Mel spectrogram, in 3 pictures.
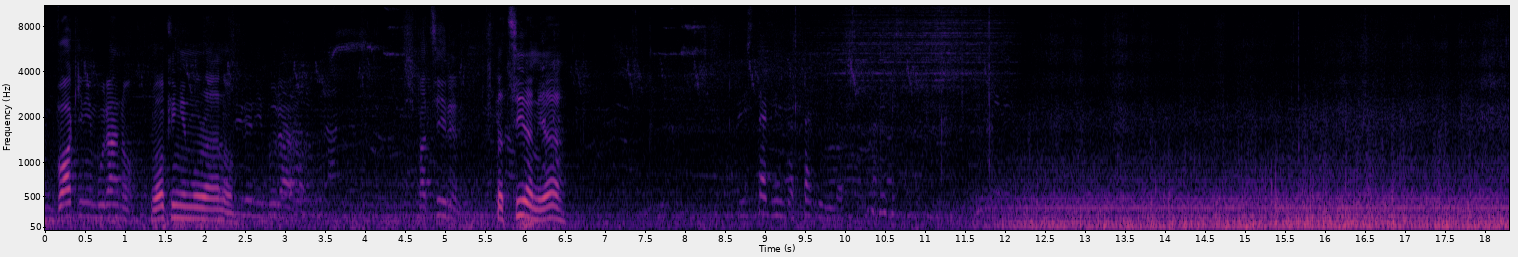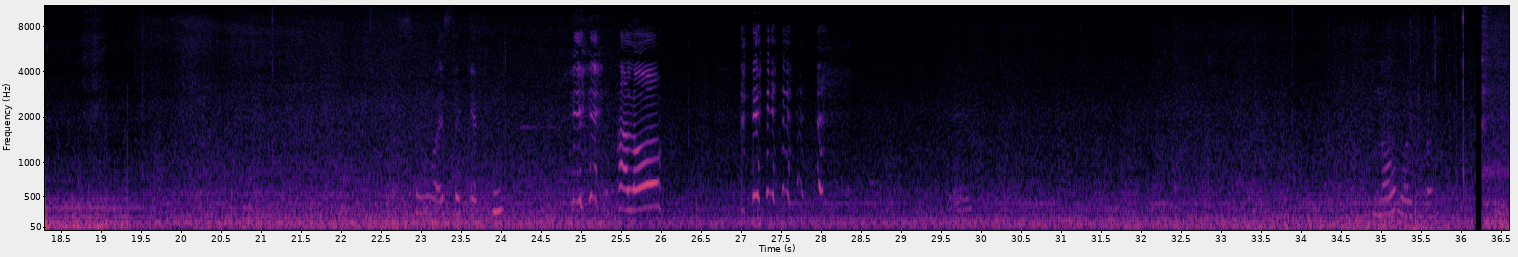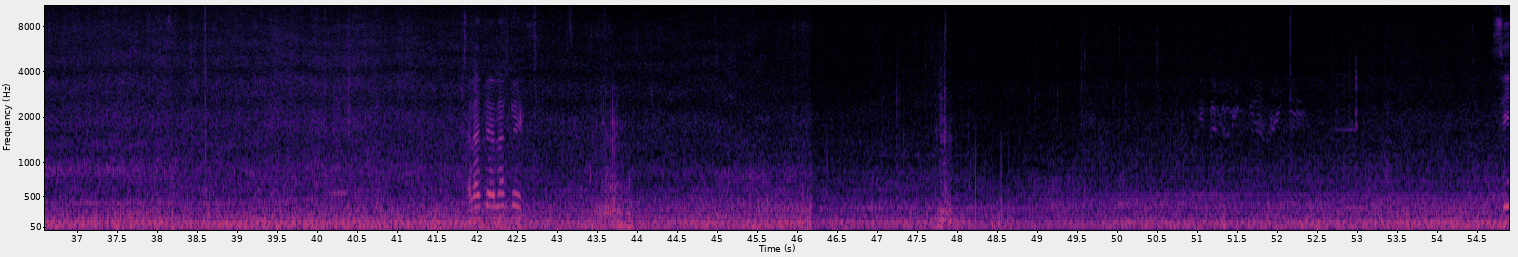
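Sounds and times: boat engine droning: 7.8s - 54.9s
water rushing along hull: 9.1s - 54.9s
wind on microphone: 12.0s - 23.0s
wind buffeting microphone: 12.0s - 24.8s, 30.2s - 54.7s.

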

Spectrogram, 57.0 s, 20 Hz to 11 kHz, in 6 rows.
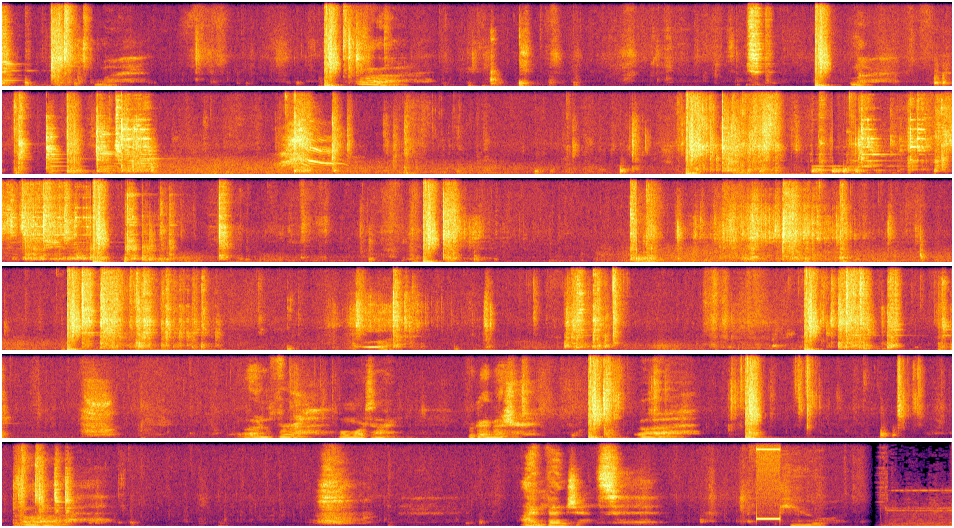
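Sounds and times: dull thumps: 3.2s - 3.6s, 8.1s - 8.5s, 22.6s - 24.0s
thuds and crashes: 3.2s - 3.6s, 8.1s - 8.5s, 9.3s - 38.4s, 43.6s - 48.9s
cat yowling: 12.2s - 13.1s.

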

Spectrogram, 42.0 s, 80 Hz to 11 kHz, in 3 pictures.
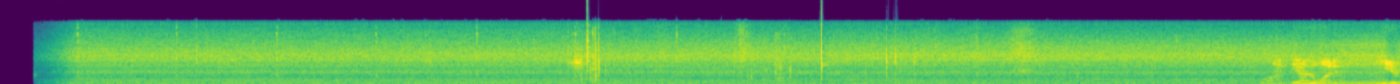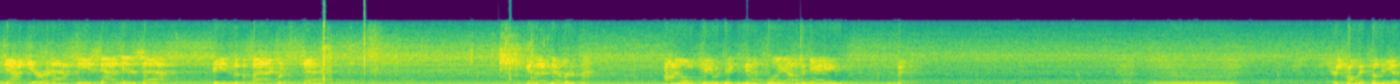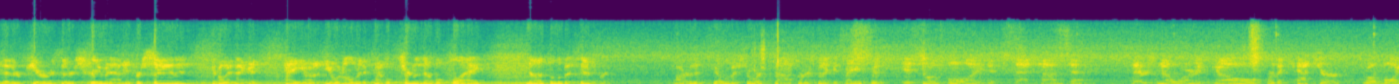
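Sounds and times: radio speaker hiss and hum: 0.4s - 41.9s.

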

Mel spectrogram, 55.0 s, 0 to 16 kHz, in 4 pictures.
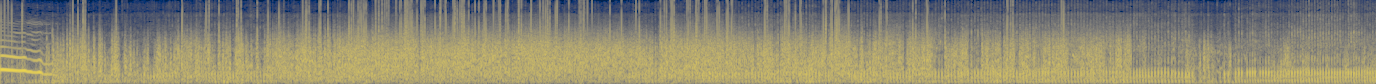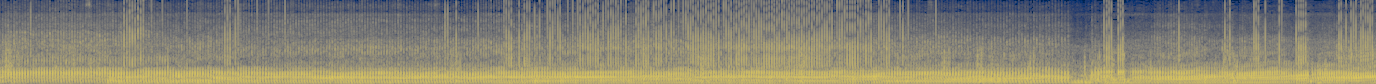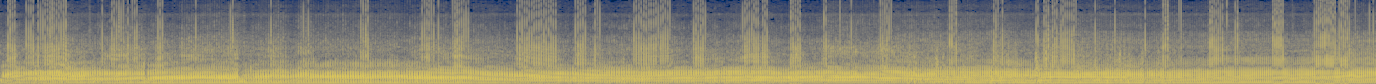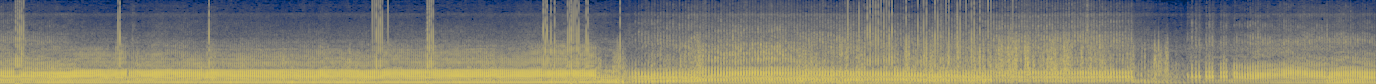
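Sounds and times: bike knocking and rattling: 0.0s - 55.0s
motorcycle engine revving: 0.0s - 55.0s.

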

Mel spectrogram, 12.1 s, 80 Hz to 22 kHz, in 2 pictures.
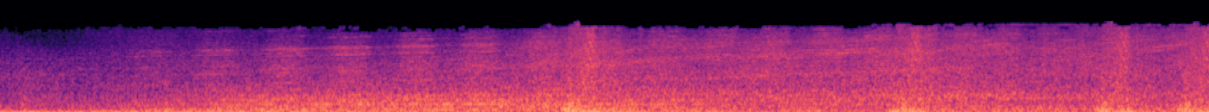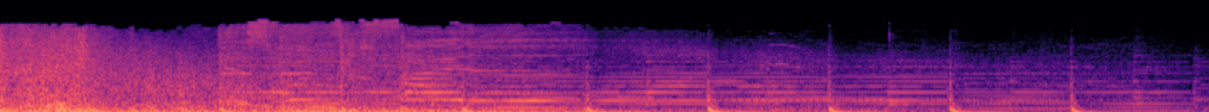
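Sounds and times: ocean wave roaring: 0.0s - 10.2s
heavy booming hits: 0.0s - 11.0s
dramatic trailer music: 0.0s - 12.0s.

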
